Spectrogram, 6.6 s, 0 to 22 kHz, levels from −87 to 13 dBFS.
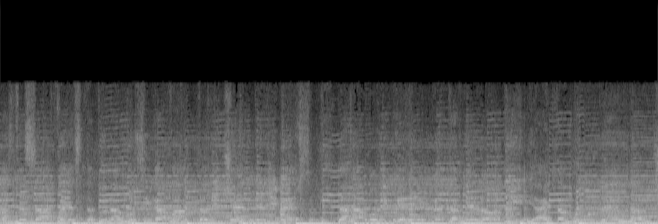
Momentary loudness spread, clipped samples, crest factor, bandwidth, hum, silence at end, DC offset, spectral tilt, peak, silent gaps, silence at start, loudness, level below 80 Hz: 1 LU; under 0.1%; 12 dB; 14 kHz; none; 0 s; under 0.1%; -5.5 dB/octave; 0 dBFS; none; 0 s; -13 LUFS; -18 dBFS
